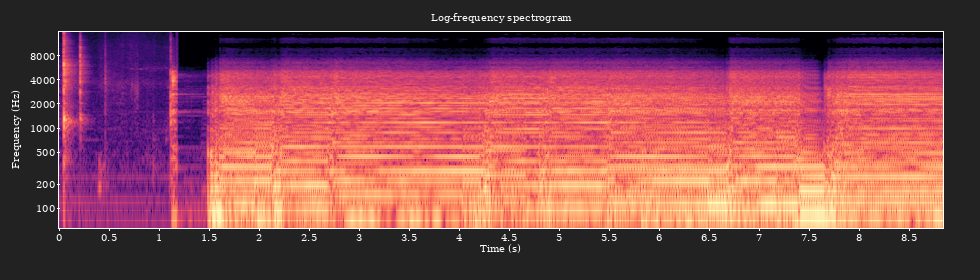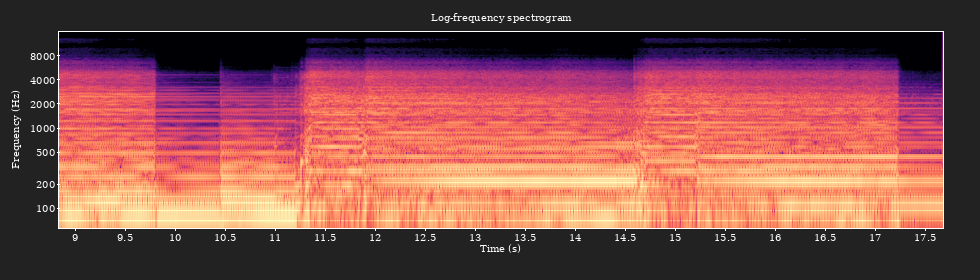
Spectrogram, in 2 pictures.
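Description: A heavily distorted electric guitar plays loud, saturated power chords through an overdriven amp, fed by a distortion pedal set at unity level, with thick sustained crunch and brief pauses between phrases after a short quiet start.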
